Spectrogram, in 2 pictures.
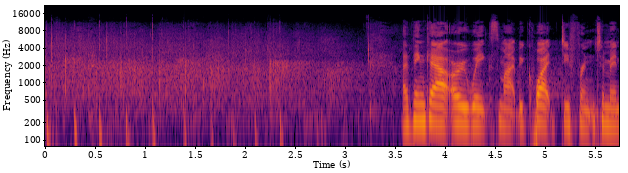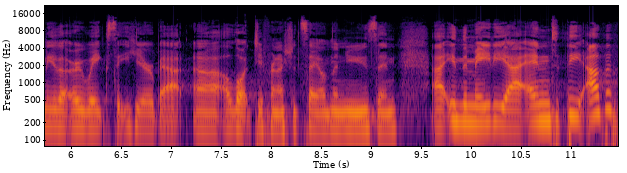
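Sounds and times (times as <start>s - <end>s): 
audience clapping: 0.0s - 3.4s
speech: 3.6s - 11.4s.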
